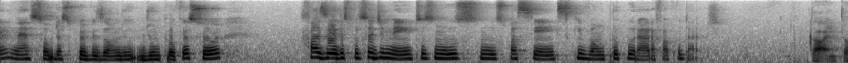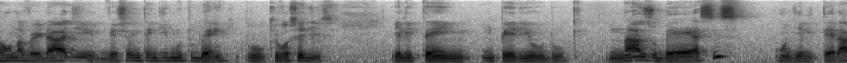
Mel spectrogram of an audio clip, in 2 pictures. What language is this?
Portuguese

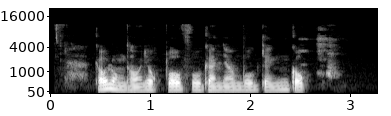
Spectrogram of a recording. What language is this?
Cantonese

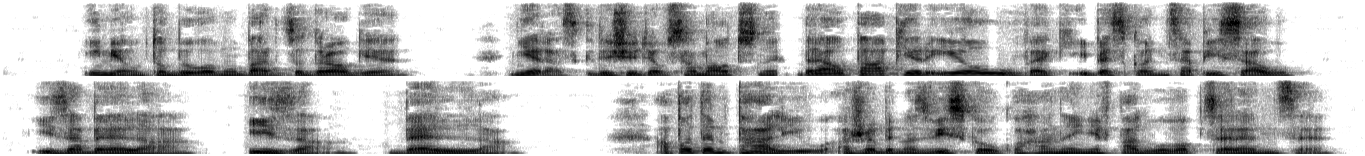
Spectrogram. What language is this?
Polish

